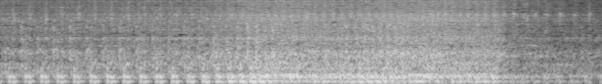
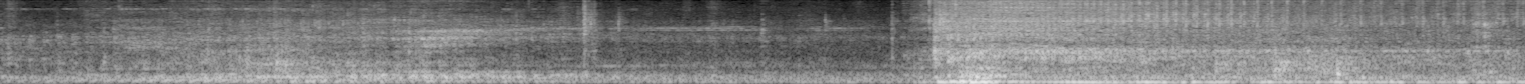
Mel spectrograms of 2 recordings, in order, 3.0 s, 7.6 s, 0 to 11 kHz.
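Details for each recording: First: Hero Super Splendor BS4 single-cylinder idling with steady thump and only faint residual valve tapping, after tappet and timing chain noise repair; much quieter than before. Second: Hero Super Splendor BS4 motorcycle with 23,808 km or more on the odometer: the engine starts and idles with a light, fast metallic ticking from loose tappets (valve clearance), plus a suspected timing chain noise.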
